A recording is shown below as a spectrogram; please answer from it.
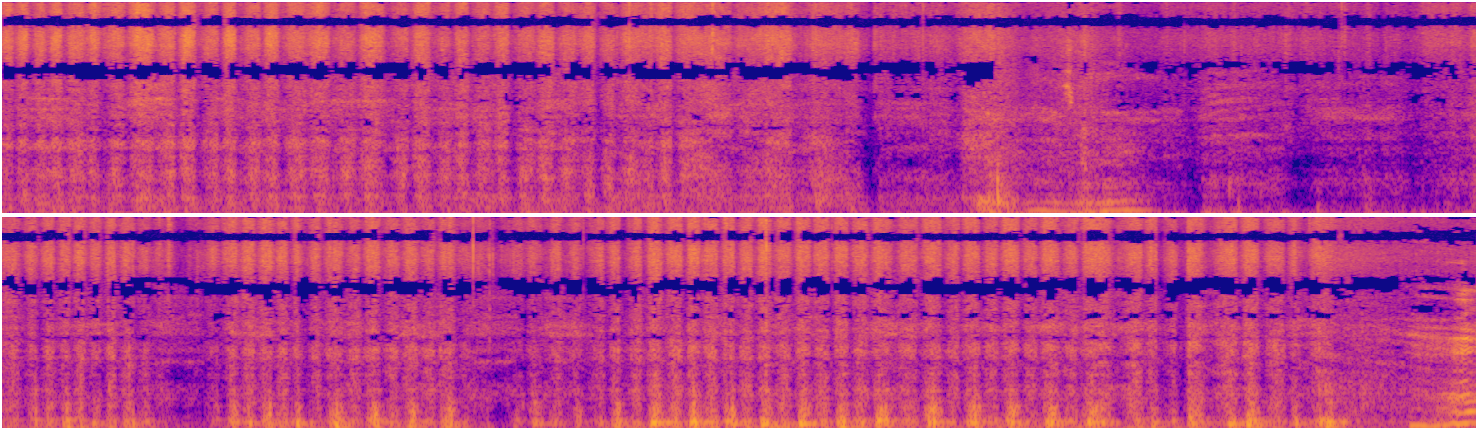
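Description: Hand brush scrubbing carpet pile in rapid back-and-forth strokes, agitating a paint-removing solution into paint spots by hand. The scrubbing eases off briefly in the middle, then resumes harder.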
